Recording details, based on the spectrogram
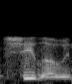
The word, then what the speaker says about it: Shiloh: But they're all named after the original, which is called Shiloh in Israel. That's the pronunciation in Hebrew.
